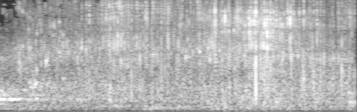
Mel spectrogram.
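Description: Water pours steadily into a container, a continuous splashing, gurgling stream with brief bright spatters that builds slightly toward the end. It is fairly quiet, with no voices.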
